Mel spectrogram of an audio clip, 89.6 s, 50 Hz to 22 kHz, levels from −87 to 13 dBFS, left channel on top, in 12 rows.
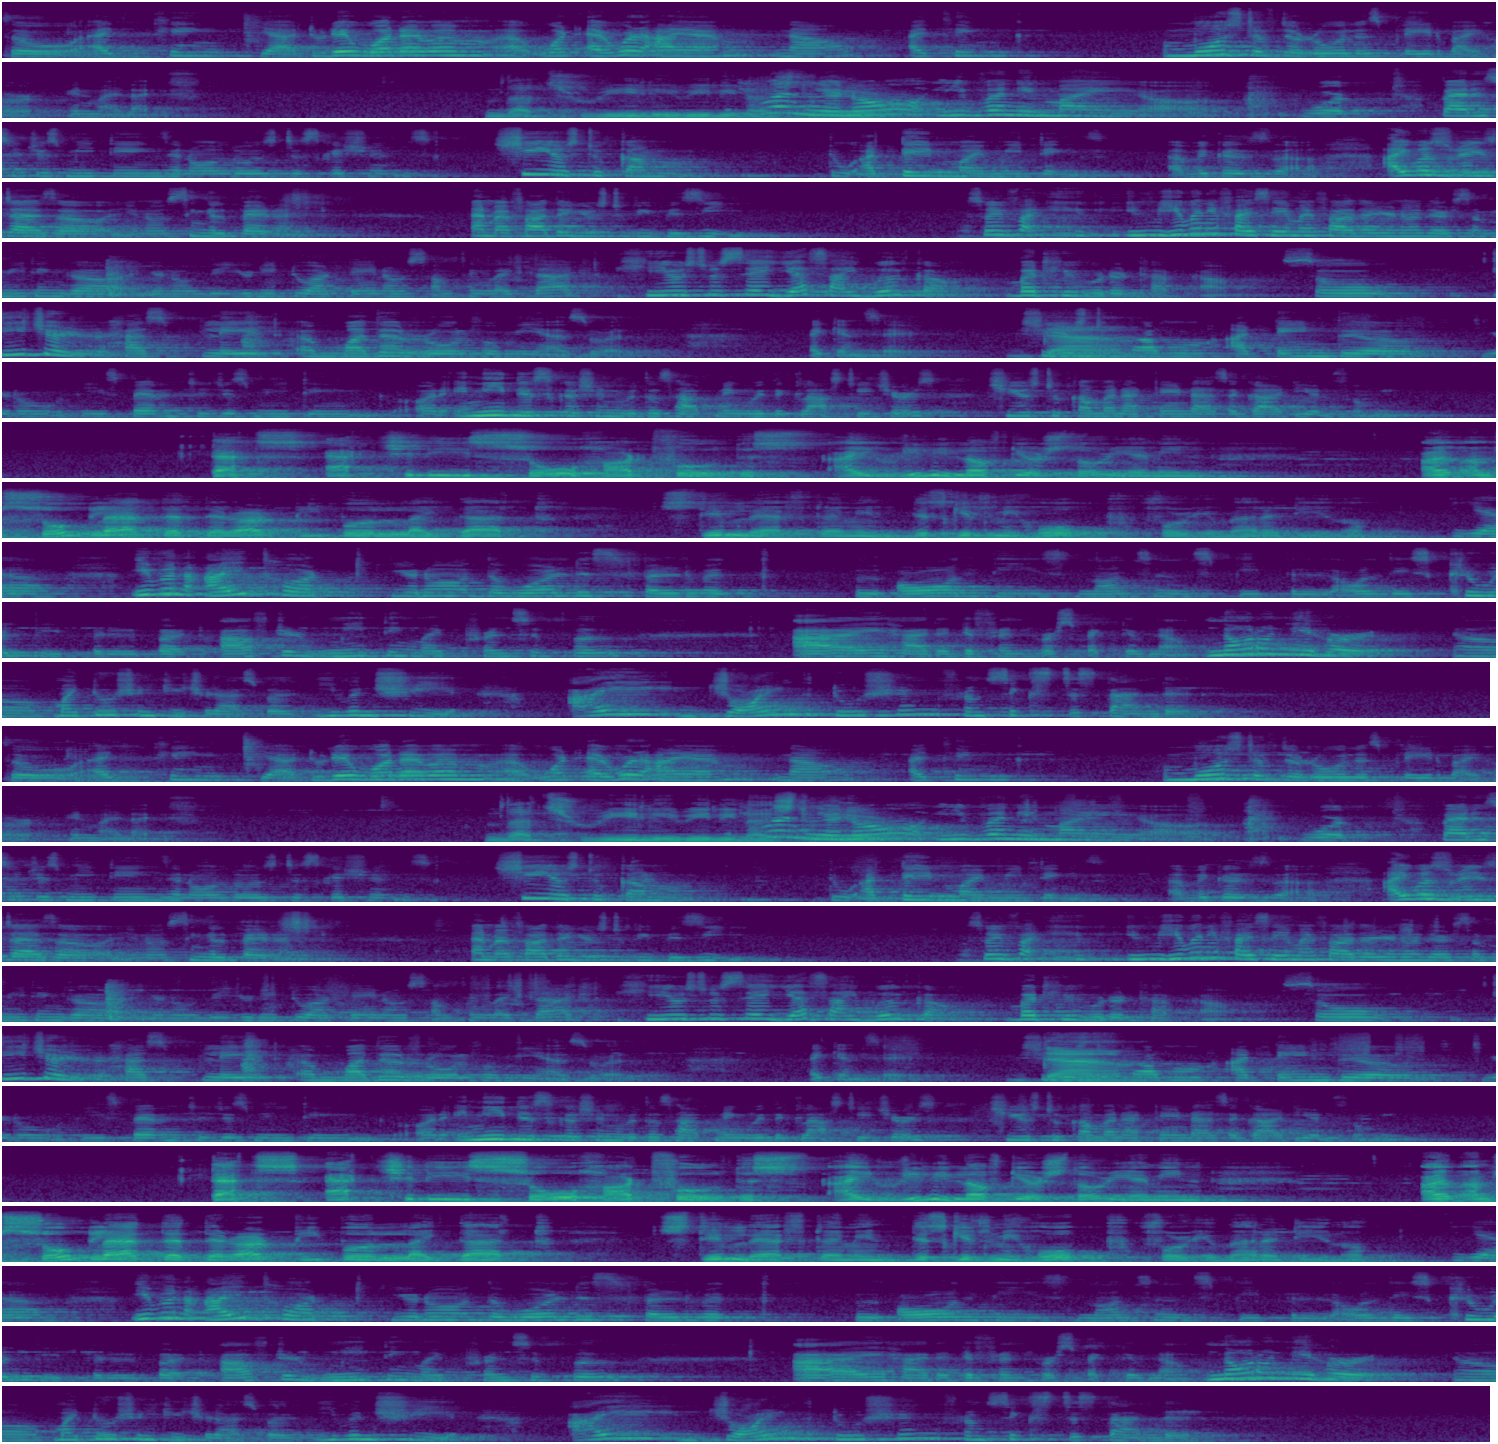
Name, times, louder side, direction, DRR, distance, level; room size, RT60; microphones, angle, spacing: voice 1, 0.0-4.3 4.5-5.0 5.8-8.4 11.2-13.6 14.0-17.0 17.4-18.8 19.1-20.4 20.8-23.9 24.8-26.2 27.3-36.0 36.3-36.9 37.3-40.5 40.8-41.0 41.4-41.9 42.4-49.5 49.8-51.9 67.0-68.9 69.2-70.9 71.5-78.1 78.7-81.6 82.0-88.2, left 1 dB, 20° left, 3 dB, 2.5 m, -35 dB
voice 2, 9.9-11.9 13.4-13.8 15.7-15.9 19.2-19.4 23.9-24.0 30.4-30.5 38.5-38.7 41.6-41.7 42.4-43.1 53.3-58.7 59.4-62.5 63.1-66.6, right 3 dB, 80° right, 4 dB, 2.2 m, -31 dB
29.0 x 20.0 x 9.1 m, 0.95 s
head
